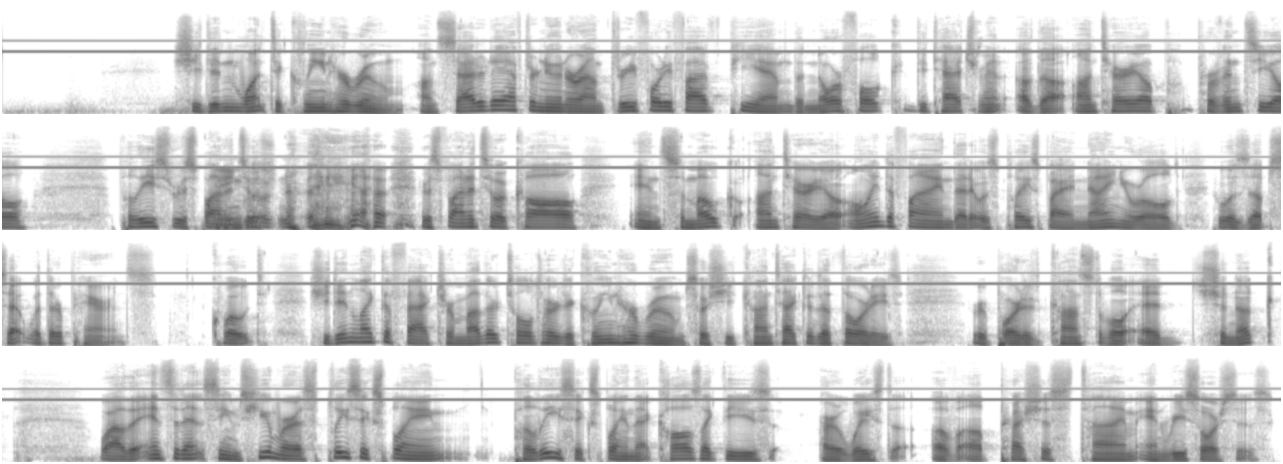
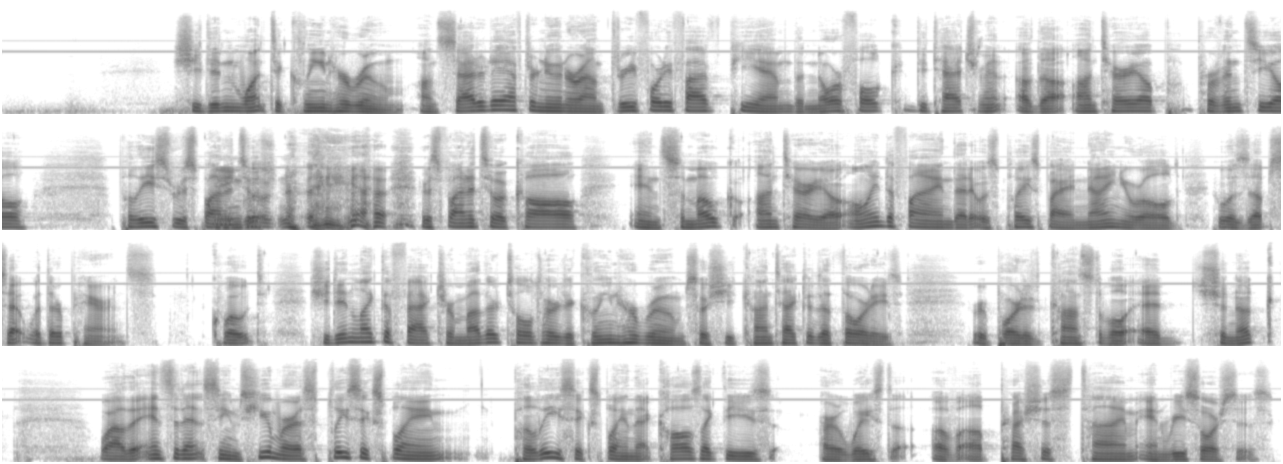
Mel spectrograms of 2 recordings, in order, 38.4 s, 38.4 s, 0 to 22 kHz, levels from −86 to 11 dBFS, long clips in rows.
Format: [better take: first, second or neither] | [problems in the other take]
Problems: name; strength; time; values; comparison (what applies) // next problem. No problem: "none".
second | high-pitched whine; loud; throughout; 3.5 kHz, 6 dB below the speech; faint in the second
